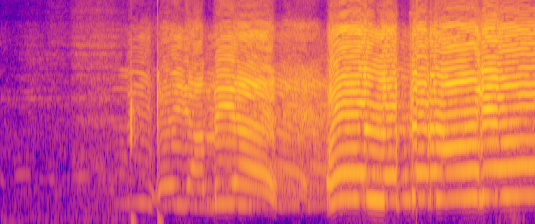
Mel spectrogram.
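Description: A man shouts loudly outdoors.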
